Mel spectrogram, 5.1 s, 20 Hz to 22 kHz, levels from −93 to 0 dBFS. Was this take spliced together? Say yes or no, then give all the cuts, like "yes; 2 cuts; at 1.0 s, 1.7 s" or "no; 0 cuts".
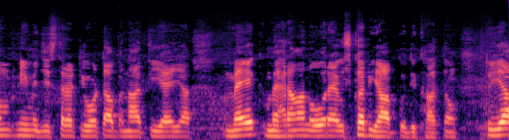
no; 0 cuts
